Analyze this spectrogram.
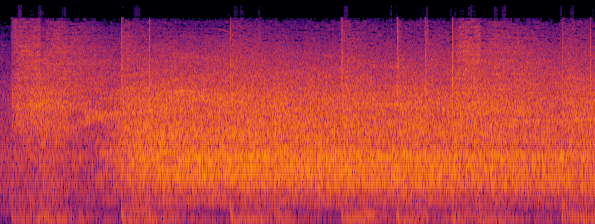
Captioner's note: crowd boos; rhythmic drumming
